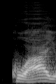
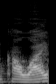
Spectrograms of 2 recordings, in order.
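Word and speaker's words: Kwai: Kuai ou Kauai, alguns falam Kauai, mas me parece que a pronúncia correta é Kuai.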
